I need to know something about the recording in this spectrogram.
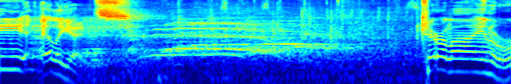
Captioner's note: audience cheering and applauding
